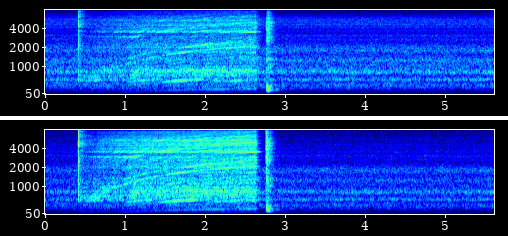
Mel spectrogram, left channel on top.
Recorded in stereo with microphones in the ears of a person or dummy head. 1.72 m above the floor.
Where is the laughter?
I don't hear laughter.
